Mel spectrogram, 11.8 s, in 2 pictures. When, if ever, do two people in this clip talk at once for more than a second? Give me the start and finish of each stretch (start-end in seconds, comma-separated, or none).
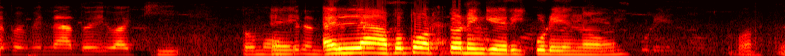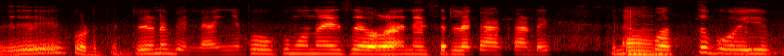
2.1-4.5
